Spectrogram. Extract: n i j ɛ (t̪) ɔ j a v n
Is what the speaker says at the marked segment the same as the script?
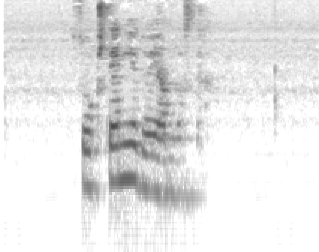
no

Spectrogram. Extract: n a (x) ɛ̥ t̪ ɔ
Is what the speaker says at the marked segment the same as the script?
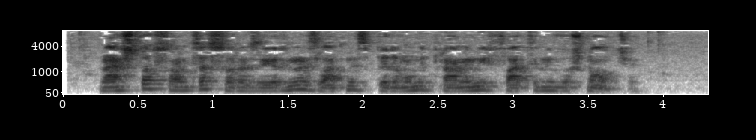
no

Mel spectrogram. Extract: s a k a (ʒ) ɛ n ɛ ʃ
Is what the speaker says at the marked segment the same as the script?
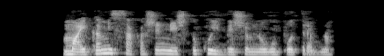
no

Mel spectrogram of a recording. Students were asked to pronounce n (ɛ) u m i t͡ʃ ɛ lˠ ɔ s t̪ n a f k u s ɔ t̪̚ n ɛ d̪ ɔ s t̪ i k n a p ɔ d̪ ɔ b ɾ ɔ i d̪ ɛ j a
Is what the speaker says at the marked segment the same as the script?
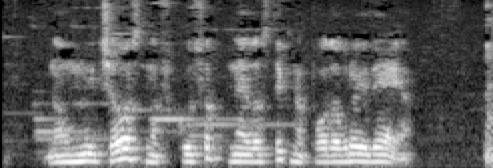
no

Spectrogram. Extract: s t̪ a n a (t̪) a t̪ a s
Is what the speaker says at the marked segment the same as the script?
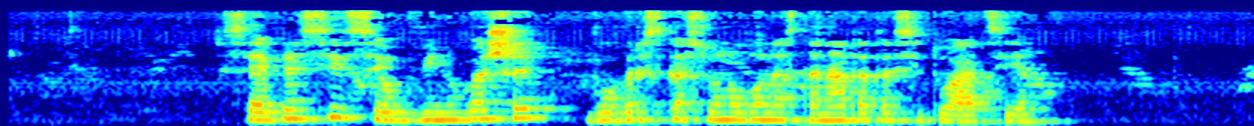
yes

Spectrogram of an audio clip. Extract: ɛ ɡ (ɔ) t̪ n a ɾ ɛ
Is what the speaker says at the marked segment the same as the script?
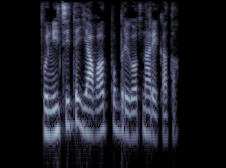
yes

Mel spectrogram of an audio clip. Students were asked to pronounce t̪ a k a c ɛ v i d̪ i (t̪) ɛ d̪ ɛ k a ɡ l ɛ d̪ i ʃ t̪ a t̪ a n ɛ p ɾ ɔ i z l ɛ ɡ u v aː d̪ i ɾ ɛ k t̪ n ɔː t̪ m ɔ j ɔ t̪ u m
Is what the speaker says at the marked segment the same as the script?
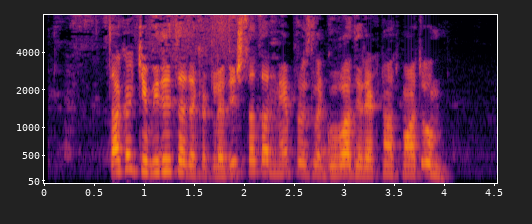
yes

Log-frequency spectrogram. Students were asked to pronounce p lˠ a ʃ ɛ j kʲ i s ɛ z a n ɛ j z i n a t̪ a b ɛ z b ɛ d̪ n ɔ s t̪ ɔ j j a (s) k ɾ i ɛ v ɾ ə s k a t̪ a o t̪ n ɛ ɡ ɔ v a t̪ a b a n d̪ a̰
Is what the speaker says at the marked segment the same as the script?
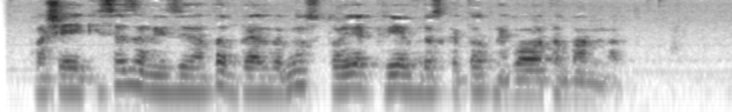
no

